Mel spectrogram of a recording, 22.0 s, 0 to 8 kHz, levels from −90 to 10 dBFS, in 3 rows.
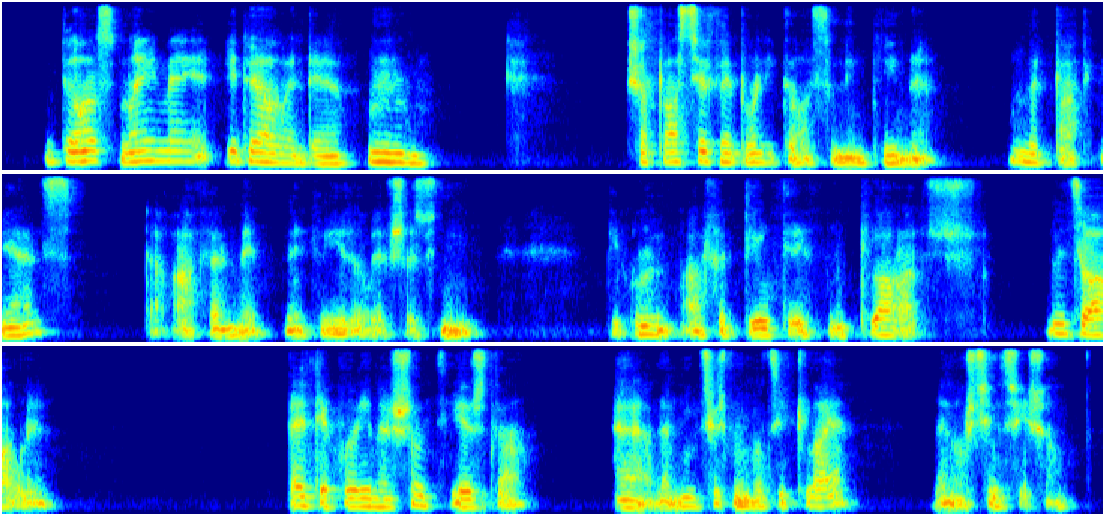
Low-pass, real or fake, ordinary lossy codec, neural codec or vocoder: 7.2 kHz; fake; none; codec, 24 kHz, 3 kbps, HILCodec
